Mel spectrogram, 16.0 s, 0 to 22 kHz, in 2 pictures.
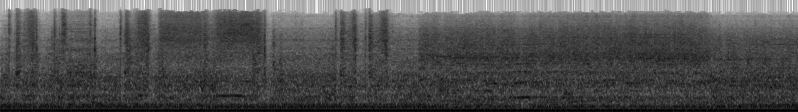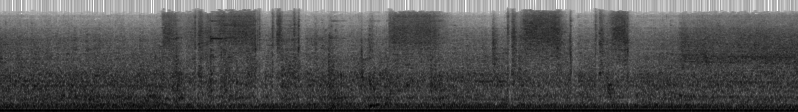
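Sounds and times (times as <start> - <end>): sawmill machinery droning: 0.0 - 15.9
hiss: 11.8 - 12.4, 13.1 - 14.3.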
